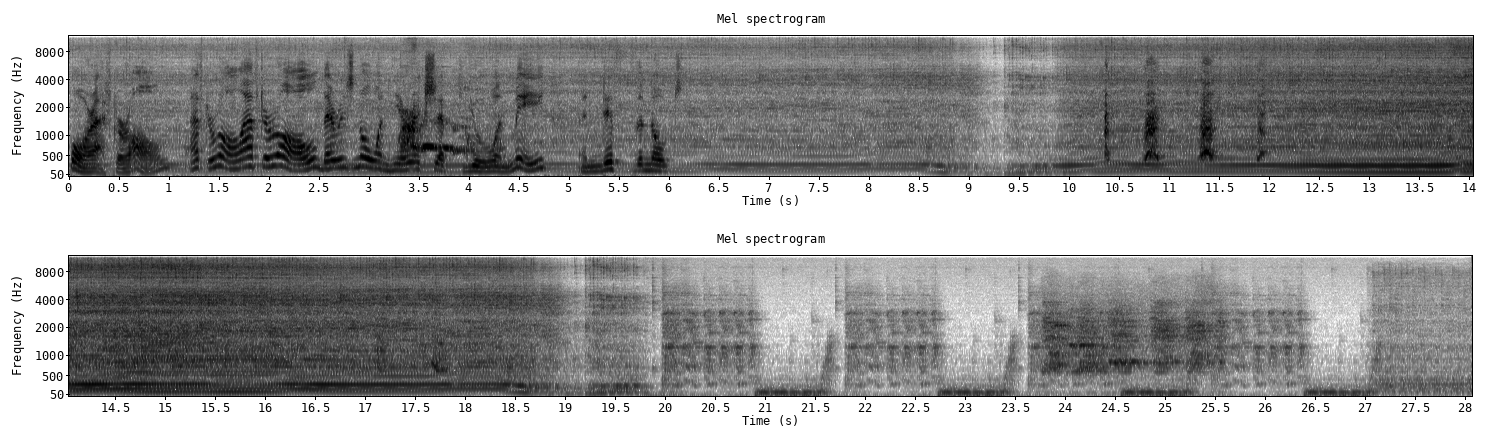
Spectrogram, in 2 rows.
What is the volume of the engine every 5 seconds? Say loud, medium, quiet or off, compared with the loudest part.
quiet, quiet, loud, loud, quiet, quiet.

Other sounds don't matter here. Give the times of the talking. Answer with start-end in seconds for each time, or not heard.
0.0-6.0.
